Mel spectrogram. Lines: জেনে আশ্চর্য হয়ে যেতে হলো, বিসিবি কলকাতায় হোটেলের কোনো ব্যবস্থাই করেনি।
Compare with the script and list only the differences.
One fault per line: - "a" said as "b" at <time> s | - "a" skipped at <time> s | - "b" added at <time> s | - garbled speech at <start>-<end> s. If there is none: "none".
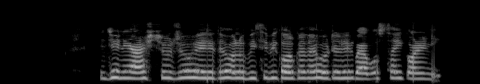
- "কোনো" skipped at 3.5 s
